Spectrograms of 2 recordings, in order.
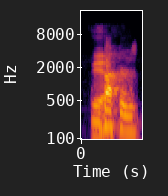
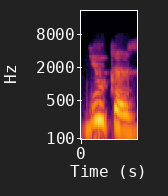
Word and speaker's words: Bueckers: She's got a U in that name and it keeps making me want to say Bueckers and I'm like Yeah.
